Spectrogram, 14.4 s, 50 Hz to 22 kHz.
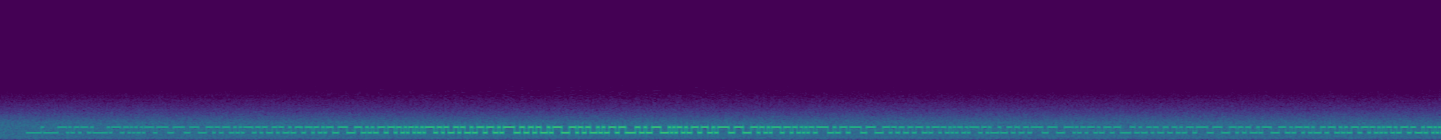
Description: RTTY (45.45 baud, 850 Hz shift), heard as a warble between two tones, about 1700 Hz centre, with radio static and fading. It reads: ERETTO NELLA ZONA DELLANTICO CAMPOSANTO E STATO IN SEGUITO AMPLIATO CON UNA …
